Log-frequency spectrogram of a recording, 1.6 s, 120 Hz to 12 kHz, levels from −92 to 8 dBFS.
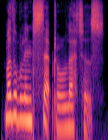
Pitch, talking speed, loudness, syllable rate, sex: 215 Hz, 185 wpm, -19 LUFS, 6.1 syllables/s, female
